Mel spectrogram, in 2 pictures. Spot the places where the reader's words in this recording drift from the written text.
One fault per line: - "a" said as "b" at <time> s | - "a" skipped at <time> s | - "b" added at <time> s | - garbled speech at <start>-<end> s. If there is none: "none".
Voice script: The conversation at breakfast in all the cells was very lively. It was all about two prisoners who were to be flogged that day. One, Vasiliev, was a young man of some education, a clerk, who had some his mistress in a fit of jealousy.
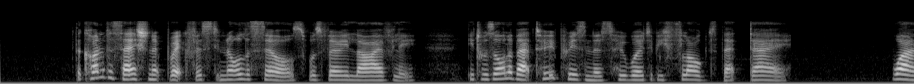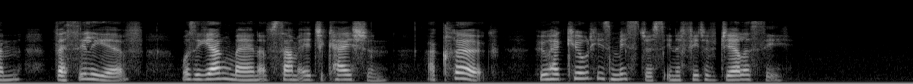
- "some" said as "killed" at 14.8 s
